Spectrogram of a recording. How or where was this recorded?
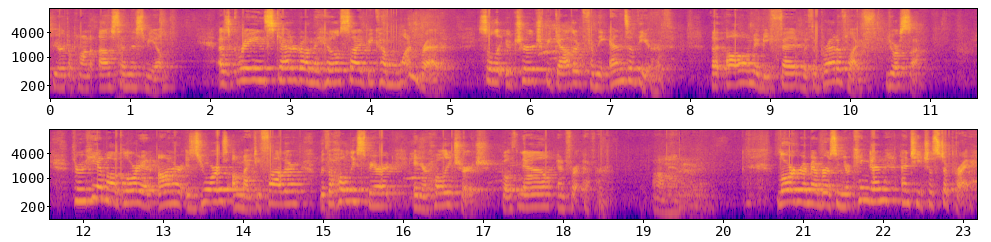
large echoing room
